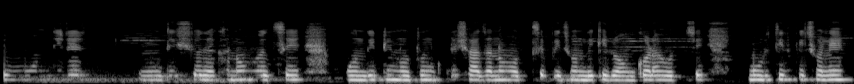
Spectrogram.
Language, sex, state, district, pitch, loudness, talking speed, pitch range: Bengali, female, West Bengal, Jalpaiguri, 210 Hz, -18 LUFS, 125 wpm, 205-215 Hz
